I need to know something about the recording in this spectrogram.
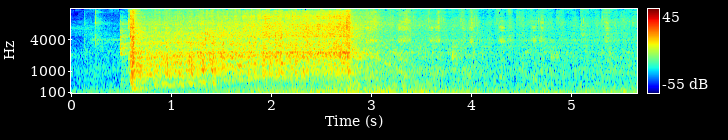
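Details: Honda Civic 1.4 iES (D14) after an engine rebuild for oil burning, first start: cranks and catches quickly, then settles to an even, smooth idle with no knocks or misses; smoke is diesel residue from parts washing.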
